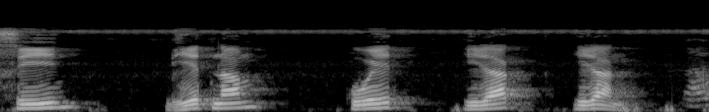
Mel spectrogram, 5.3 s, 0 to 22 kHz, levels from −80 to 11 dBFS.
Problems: constant background noise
